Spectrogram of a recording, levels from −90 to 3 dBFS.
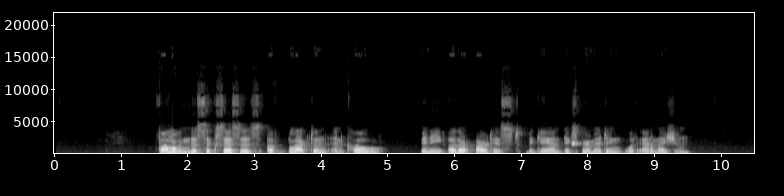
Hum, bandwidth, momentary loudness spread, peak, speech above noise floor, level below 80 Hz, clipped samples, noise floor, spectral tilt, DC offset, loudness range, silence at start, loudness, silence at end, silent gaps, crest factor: none; 9.2 kHz; 14 LU; -2 dBFS; 55 dB; -56 dBFS; under 0.1%; -75 dBFS; -7.5 dB/octave; under 0.1%; 6 LU; 1.55 s; -20 LUFS; 1 s; none; 20 dB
